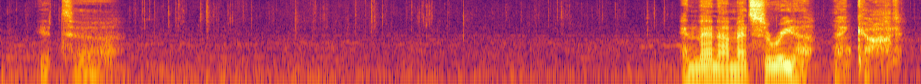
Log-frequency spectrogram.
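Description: A man speaks in a low, weary voice, close by.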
